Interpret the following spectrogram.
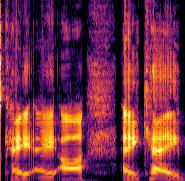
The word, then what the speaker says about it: Karak: I think one of them is called Karak or Karek. I don't know how to say it. It's Karak.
